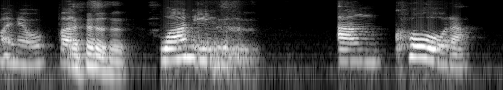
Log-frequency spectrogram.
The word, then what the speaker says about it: ancora: For example, these two words, I know they're spelled the same, I know, but one is ancora. I'm putting the main stress on the O.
